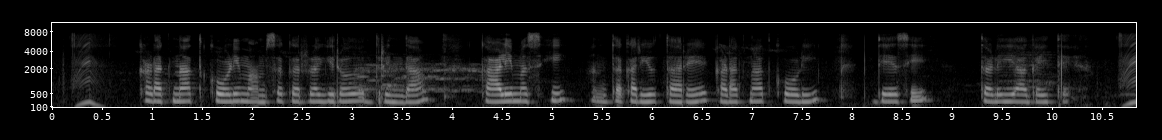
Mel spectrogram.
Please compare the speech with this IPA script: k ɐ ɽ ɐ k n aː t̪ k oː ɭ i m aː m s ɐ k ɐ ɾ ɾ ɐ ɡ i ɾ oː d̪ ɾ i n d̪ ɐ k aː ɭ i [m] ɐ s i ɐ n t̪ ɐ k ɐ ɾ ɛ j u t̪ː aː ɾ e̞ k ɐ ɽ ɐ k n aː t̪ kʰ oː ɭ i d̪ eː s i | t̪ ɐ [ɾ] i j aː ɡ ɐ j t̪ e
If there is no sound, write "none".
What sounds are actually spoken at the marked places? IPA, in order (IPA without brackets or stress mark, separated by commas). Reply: m, ɭ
